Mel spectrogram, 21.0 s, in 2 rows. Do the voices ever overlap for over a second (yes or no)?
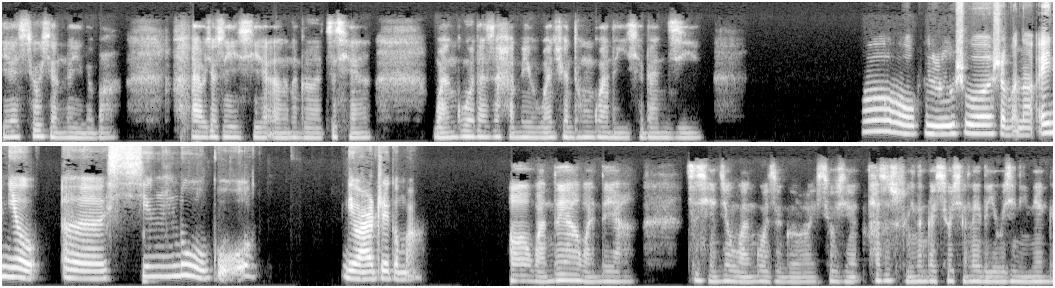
no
